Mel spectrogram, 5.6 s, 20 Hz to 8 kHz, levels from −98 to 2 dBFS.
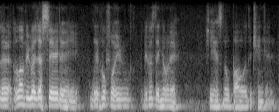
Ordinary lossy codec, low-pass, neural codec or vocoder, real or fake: Opus, 16 kbps; 7.2 kHz; codec, 16 kHz, 1 kbps, FunCodec, trained on Chinese and English, 50 frames a second; fake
